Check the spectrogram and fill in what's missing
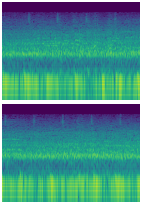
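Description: Stadium crowd at an EA Sports NFL football game against the Detroit Lions, a constant dense roar of cheering with scattered whoops, under a commentator's voice.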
